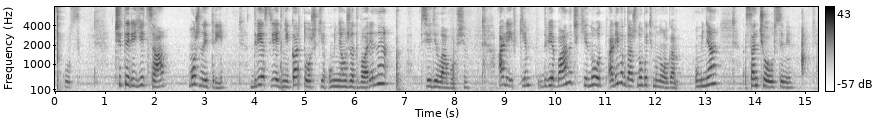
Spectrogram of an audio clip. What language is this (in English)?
Russian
